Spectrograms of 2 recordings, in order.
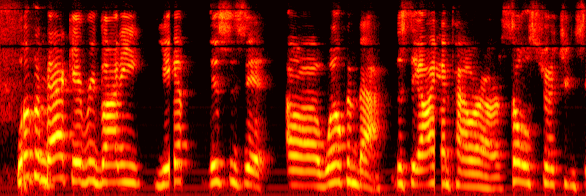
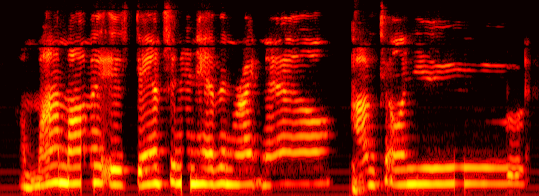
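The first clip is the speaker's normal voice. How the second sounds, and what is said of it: Put-on Southern drawl. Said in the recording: “You see how easy it is for me to get that southern draw? ... I'm channeling my stepmama.”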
